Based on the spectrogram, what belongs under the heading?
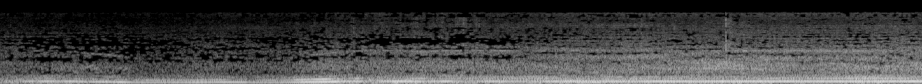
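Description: Nissan GU Patrol's engine working hard under load as the 4WD drives through a deep mud bog hole. The engine note dips briefly, then rises about three seconds in and holds high and steady.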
